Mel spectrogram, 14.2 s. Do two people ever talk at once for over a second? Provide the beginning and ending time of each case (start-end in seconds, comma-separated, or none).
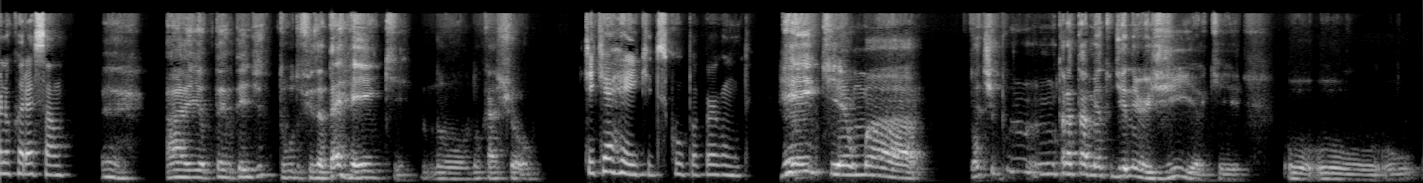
none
